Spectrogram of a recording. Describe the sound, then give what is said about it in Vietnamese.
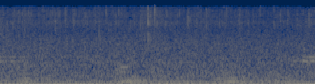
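Steady rain falls in a dense, even hiss of drops, loud and unbroken throughout with no voices. “Nước mưa rơi xuống cả người khiến cho Hiếu run rẩy.”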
